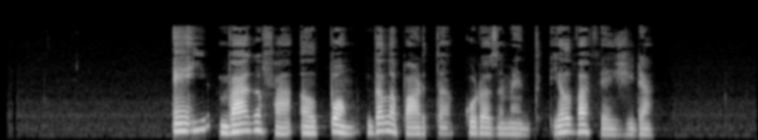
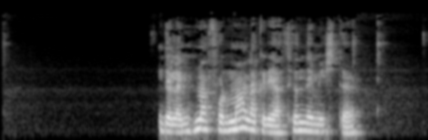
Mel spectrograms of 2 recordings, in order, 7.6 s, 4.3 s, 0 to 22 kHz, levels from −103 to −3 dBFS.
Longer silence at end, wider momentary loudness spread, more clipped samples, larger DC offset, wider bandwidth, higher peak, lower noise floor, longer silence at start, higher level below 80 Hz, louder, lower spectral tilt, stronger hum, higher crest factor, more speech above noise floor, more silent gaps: first, 1.05 s vs 0.7 s; first, 15 LU vs 9 LU; neither; neither; second, 11.5 kHz vs 13.5 kHz; about the same, -4 dBFS vs -4 dBFS; second, -75 dBFS vs -81 dBFS; first, 1.75 s vs 1.6 s; second, -74 dBFS vs -62 dBFS; second, -27 LUFS vs -20 LUFS; about the same, -6.5 dB/octave vs -6.5 dB/octave; neither; first, 26 dB vs 18 dB; second, 48 dB vs 62 dB; neither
